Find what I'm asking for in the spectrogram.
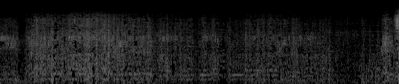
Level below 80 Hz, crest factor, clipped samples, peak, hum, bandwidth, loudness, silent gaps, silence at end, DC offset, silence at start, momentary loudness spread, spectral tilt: -66 dBFS; 24 dB; under 0.1%; -18 dBFS; none; 14.5 kHz; -41 LUFS; none; 0 s; under 0.1%; 0 s; 10 LU; -0.5 dB/octave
